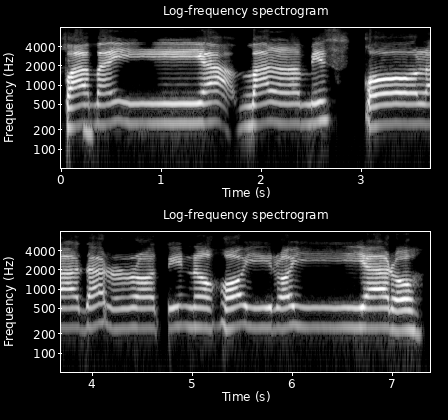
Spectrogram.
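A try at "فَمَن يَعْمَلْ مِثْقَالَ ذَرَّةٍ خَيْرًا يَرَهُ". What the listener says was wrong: Tapi jangan tin diselesaikan. Tin khoi gitu.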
